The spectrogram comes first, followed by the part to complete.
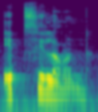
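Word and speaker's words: Ypsilon: Y is Epsilon. So epsilon is the letter that we used to say in German. It's not like you have to pronounce Y as epsilon, means Y will pronounce as Y only. Here it is Yacht. But when you give the spelling, at that time you will say epsilon, a, se, ha, te, like this.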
